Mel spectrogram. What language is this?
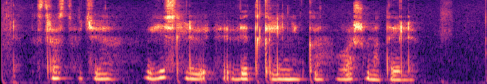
Russian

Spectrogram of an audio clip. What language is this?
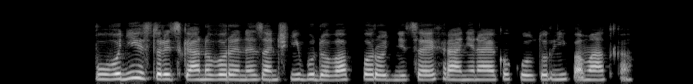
Czech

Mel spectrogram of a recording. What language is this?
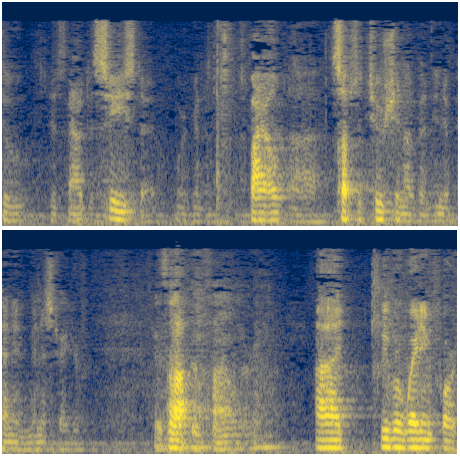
English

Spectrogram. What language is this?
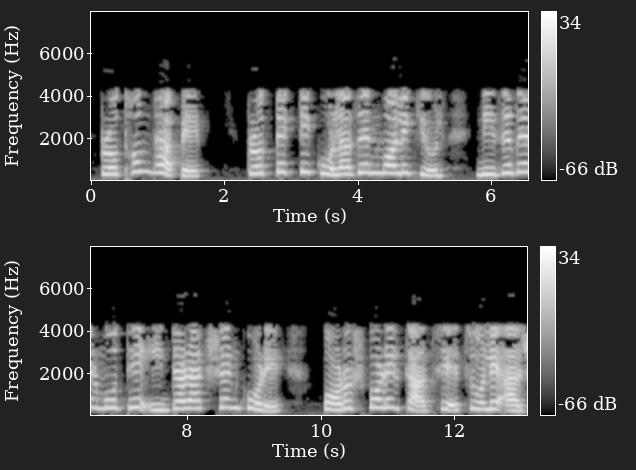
Bangla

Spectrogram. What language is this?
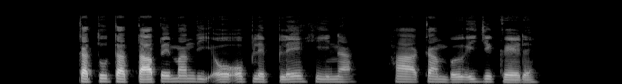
Guarani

